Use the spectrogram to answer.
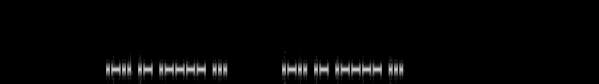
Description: Morse code, heard as a keyed tone, about 46 wpm, 700 Hz. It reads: LA1S LA1S
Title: DXCC-100 Call Signs - 4 Characters - Repeated 2x - 45wpm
